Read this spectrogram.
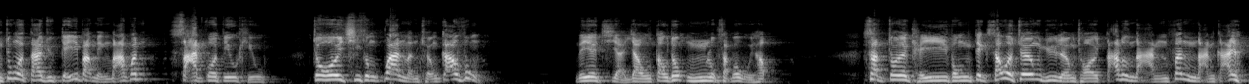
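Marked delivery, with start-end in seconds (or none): none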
